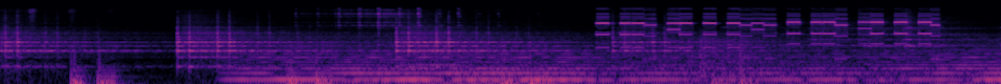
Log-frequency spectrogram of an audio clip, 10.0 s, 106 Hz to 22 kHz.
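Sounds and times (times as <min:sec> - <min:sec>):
mobile phone ringtone beeping: 0:06.0 - 0:09.5.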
